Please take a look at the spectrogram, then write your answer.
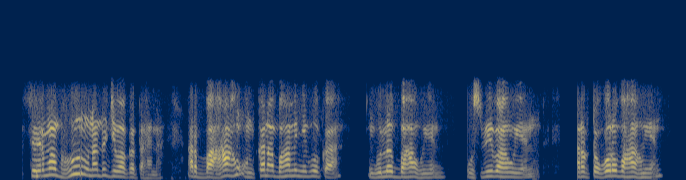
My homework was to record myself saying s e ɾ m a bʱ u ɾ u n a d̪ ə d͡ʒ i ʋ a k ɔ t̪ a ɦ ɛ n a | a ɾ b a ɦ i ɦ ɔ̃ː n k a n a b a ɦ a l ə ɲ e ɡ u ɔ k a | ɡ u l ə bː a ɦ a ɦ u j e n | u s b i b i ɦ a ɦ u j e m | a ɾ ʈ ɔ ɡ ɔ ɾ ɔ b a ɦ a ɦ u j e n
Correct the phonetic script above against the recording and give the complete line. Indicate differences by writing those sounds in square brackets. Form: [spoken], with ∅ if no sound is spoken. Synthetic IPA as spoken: s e ɾ m a bʱ u ɾ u n a d̪ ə d͡ʒ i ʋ a k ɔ t̪ a ɦ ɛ n a | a ɾ b a ɦ [a] ɦ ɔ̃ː n k a n a b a ɦ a l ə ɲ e ɡ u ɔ k a | ɡ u l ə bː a ɦ a ɦ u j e n | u s b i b [a] ɦ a ɦ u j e [n] | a ɾ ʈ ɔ ɡ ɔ ɾ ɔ b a ɦ a ɦ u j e n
